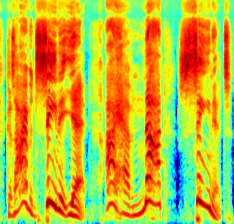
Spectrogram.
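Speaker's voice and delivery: high, loud coach tearing into his player; tough coach. Pretend. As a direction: berate him like a drill sergeant coach. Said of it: "a guy hovering over me just being like".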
